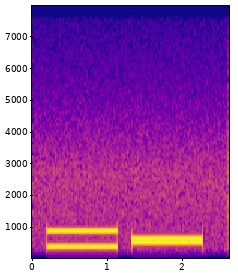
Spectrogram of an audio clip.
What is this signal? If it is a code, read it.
Aircraft SELCAL, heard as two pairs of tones, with a squelch burst at the end. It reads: CL-FH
